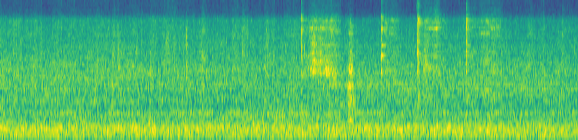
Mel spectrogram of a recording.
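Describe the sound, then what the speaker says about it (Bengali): A spoon works through thick mustard-poppy paste mixed with Kashmiri chili powder in a pan, cooked for pabda fish. The steady, close scraping runs throughout, with a few sharper clicks and scrapes toward the end. "এবার ভালো করে মিশিয়ে দেব।"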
